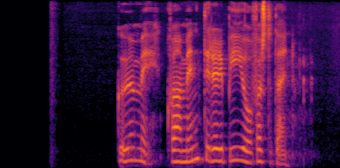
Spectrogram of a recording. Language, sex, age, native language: Icelandic, female, 30-39, Icelandic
